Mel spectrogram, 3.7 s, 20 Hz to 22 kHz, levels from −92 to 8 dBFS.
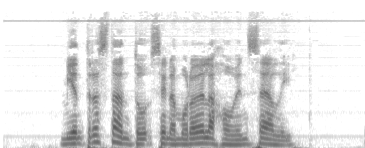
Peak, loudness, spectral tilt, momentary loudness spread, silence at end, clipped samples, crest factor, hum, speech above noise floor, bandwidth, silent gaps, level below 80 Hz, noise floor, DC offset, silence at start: -16 dBFS; -34 LUFS; -4 dB/octave; 7 LU; 0.65 s; under 0.1%; 20 dB; none; 31 dB; 16.5 kHz; none; -54 dBFS; -65 dBFS; under 0.1%; 0.6 s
